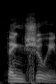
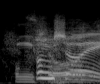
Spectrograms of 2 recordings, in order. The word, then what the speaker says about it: feng shui: I asked Edward last night how to pronounce it, and he said Feng Shui. Yeah, there you go. So. He's been living in China, so Feng I suppose Shui. different people, different places pronounce it differently.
